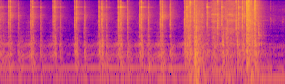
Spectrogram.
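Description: Quick, crisp clacks at an uneven typing pace over a faint motor hum; the electric typewriter is running and striking properly.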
